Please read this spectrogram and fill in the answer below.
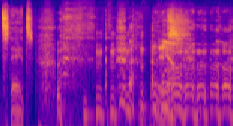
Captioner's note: laughter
